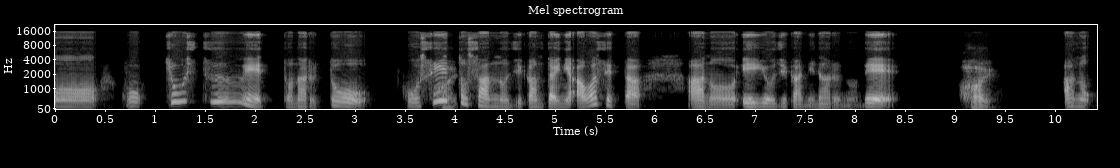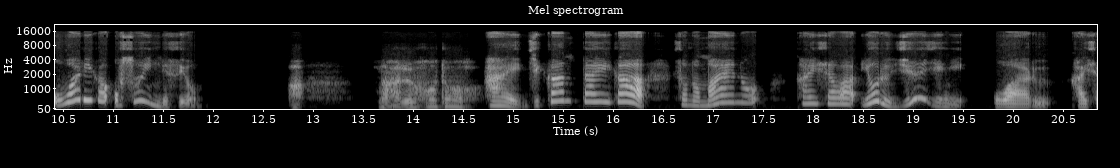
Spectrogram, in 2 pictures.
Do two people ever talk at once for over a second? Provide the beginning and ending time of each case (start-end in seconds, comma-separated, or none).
none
